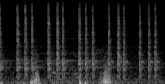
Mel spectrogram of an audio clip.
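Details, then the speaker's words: Vehicle with the headlight switch turned on: rapid bursts of light ticking, several quick clicks repeating every fraction of a second, heard only on the driver's side. It doesn't sound like an electrical short; source unclear. "It sounds kind of weird. So that's what the headlight switch turned on."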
